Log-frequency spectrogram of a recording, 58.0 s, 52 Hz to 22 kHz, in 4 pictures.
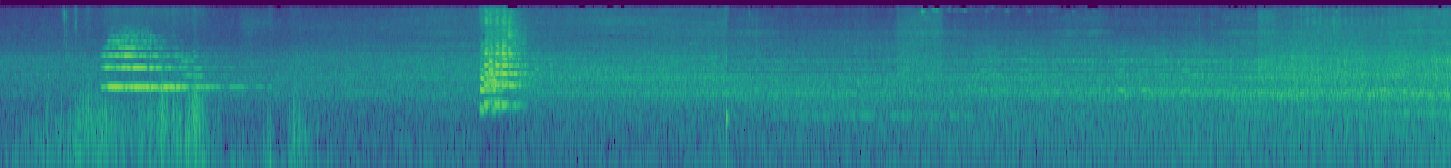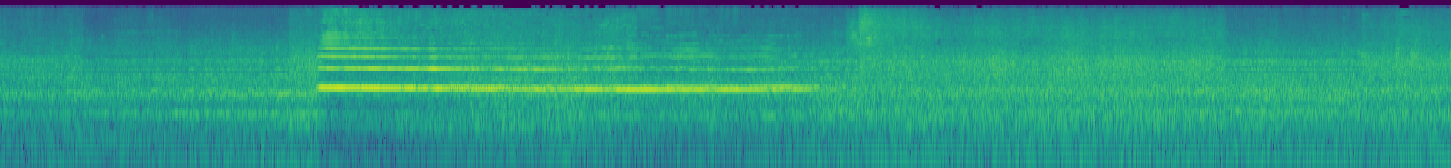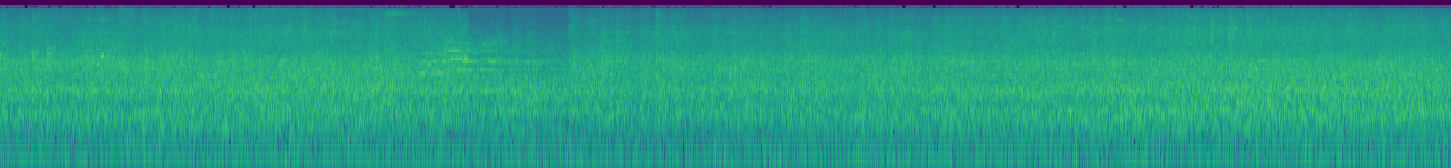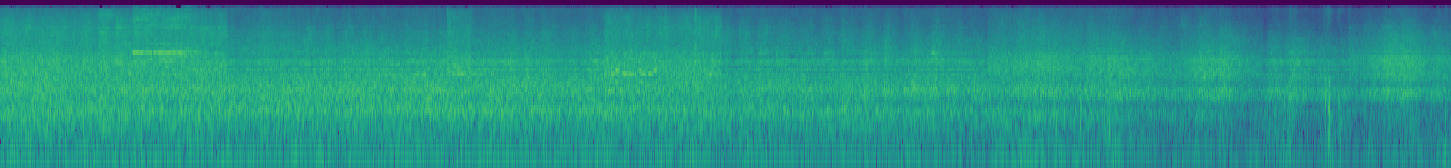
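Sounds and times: train rumbling over a bridge: 0.0 - 58.0
train horn blast: 1.0 - 2.8, 4.8 - 5.5, 17.6 - 22.9, 33.1 - 34.1, 44.8 - 45.7.

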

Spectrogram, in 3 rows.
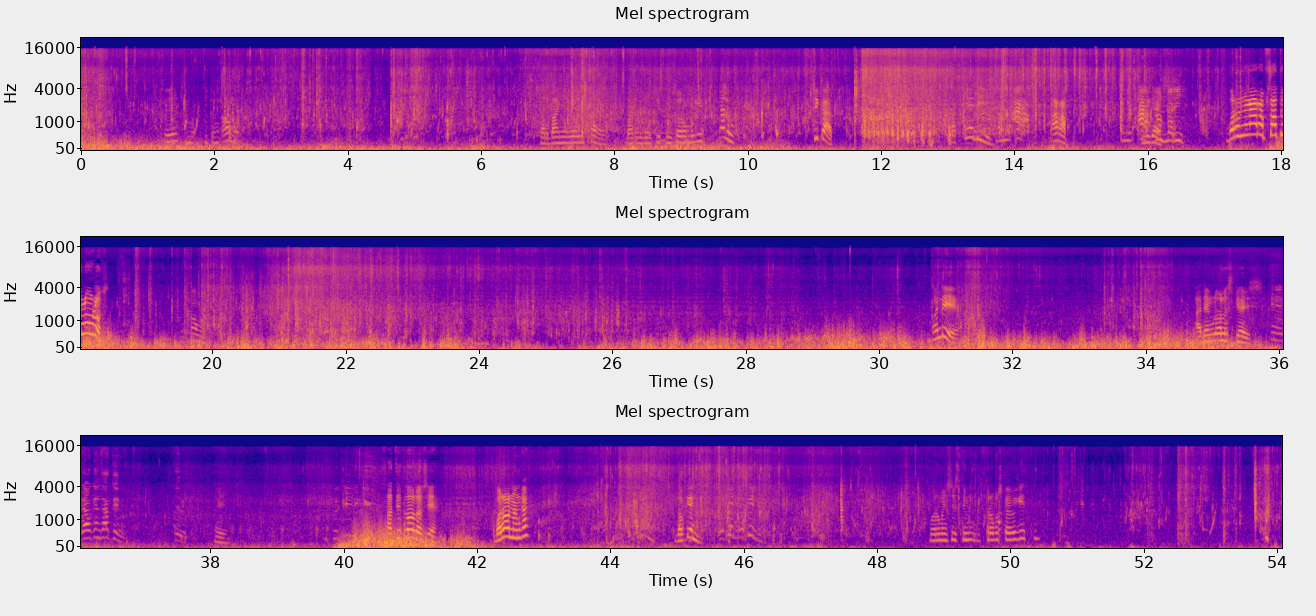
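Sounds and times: wind rumbling on microphone: 0.0 - 47.3
choppy water lapping: 0.0 - 54.0
person speaking: 13.0 - 14.8, 15.6 - 16.6, 44.5 - 46.4.

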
